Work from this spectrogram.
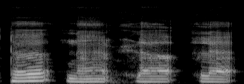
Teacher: ட, ந, ல, ல ஆகியவற்றை நாக்கினை மேல் நோக்கி வளைத்து நடு அன்னத்தை தொட்டு உச்சரிப்பதால் இதனை வளைனா ஒலிகள் என்பர்.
